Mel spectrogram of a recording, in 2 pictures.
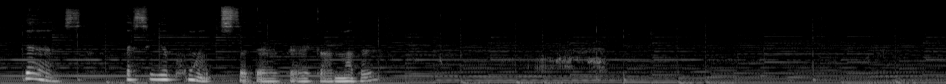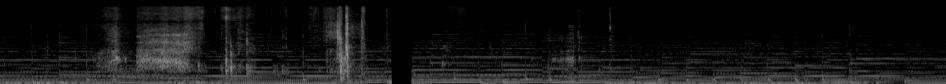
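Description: At 13.37 s the sound halts mid-flow and stays silent until 13.58 s, a playback stall, likely from the player running dry or being blocked. From 13.58 to 14.88 s comes catch-up at higher speed: playback runs 1.15 times fast, raising pitch about two semitones, then settles, unlike a steady pitch fault.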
